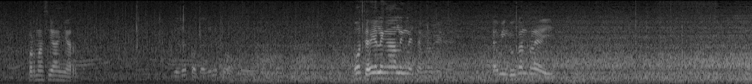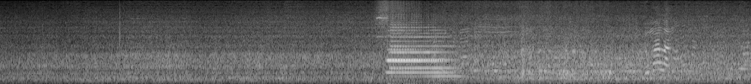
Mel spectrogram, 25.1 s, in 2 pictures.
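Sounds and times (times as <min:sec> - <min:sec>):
train coaches clacking over rails: 0:13.5 - 0:25.0
locomotive horn blast: 0:18.8 - 0:21.0.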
